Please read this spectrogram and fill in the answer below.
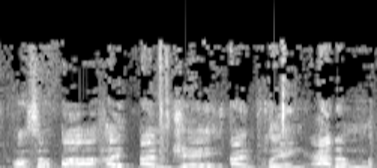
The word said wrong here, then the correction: Adem: Adem. Not Adam Adem.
